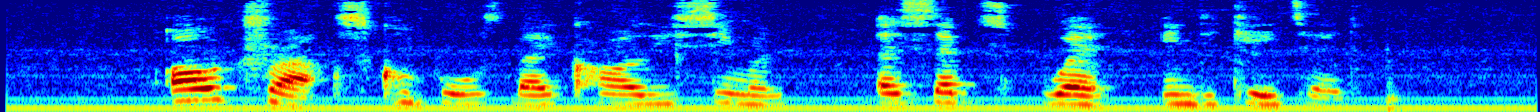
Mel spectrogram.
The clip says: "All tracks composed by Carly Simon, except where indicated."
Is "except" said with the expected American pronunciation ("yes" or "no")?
no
